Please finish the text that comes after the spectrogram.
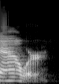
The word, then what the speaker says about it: hour: No entanto, esse H é mudo. Tá? Então, hour é uma das 4 palavrinhas que tem o H mudo.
